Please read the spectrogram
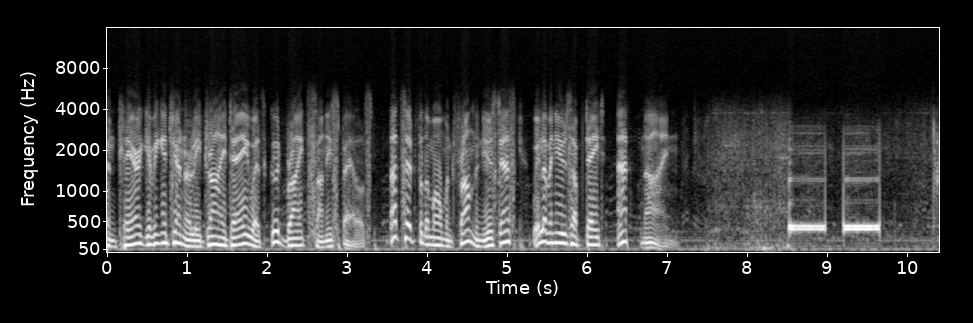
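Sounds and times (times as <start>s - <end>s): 
speech: 0.0s - 7.2s
electronic telephone dialing tones: 8.5s - 9.7s.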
